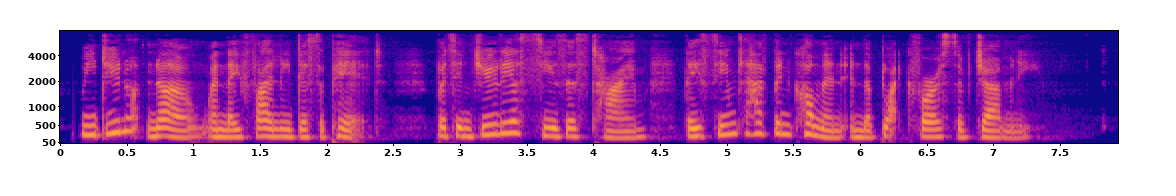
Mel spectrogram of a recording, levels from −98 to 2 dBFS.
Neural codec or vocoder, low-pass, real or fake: none; 7.2 kHz; real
